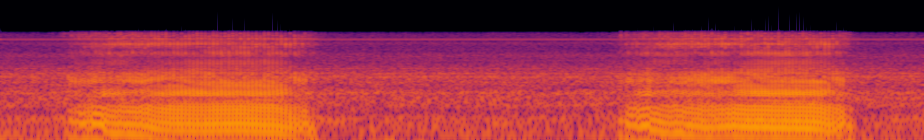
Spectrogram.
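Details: Two long, rough, rattling snores, each nearly two seconds and about four seconds apart, over a steady room hum; snoring.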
